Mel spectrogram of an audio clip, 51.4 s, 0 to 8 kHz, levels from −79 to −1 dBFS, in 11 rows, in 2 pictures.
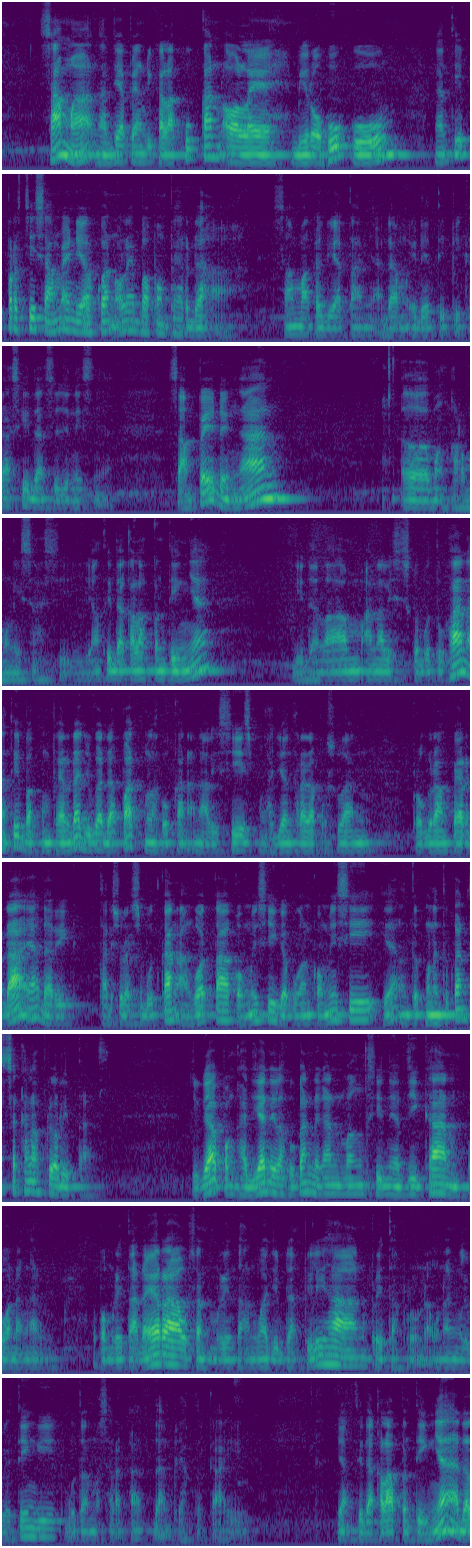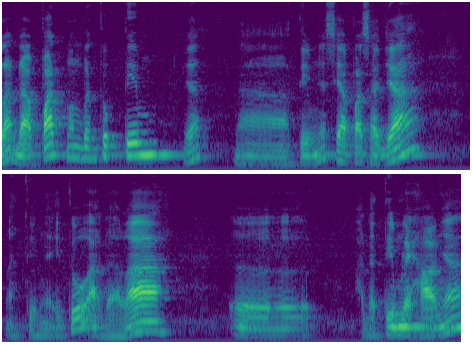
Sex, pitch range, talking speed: male, 85-110 Hz, 120 wpm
